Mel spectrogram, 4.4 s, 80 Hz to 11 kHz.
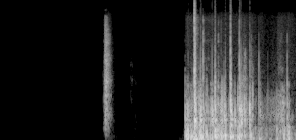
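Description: A single sharp click, then about three seconds in a very loud burst of rapid crackling snaps lasting over a second: a dead short arcing at the mains output of a 2000 W 230 V voltage regulator feeding a PCB preheater, the short that trips the fuses.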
